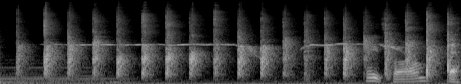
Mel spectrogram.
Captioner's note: cheering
